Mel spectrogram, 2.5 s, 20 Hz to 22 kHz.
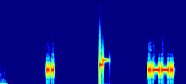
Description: Morse code, heard as a keyed tone, about 40 wpm, 700 Hz. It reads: I P
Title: Single Letter-Number Alt - Rapid-Fire 40wpm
